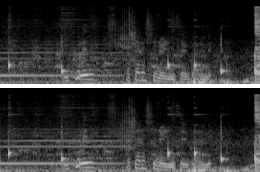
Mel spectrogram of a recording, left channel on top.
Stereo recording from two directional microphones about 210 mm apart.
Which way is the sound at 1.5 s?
Centre (ahead or behind).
